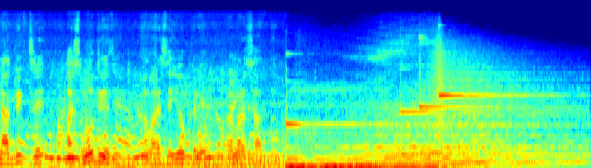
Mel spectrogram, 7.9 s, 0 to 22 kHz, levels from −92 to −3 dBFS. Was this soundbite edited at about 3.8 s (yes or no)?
yes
